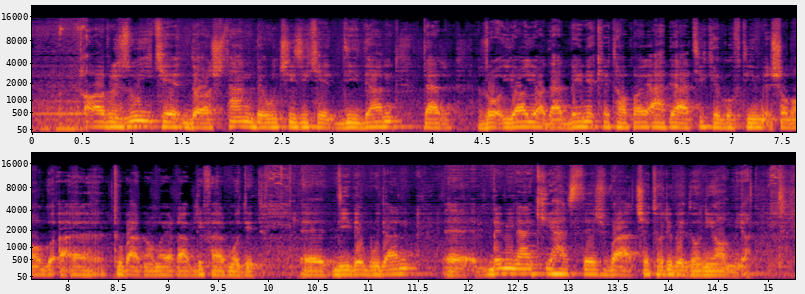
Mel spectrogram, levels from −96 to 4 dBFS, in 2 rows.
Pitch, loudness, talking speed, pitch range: 105 Hz, -19 LUFS, 125 wpm, 95-115 Hz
